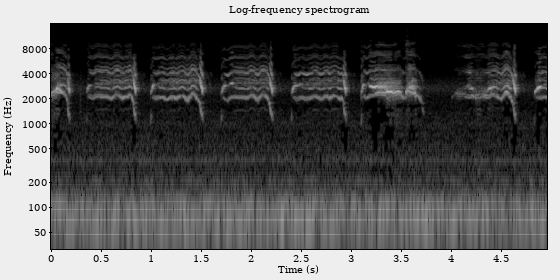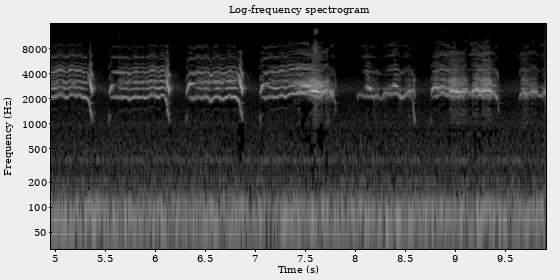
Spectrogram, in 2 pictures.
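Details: Peregrine falcon youngster on a Jersey City nest cam, 24 June 2017, excitedly screaming as its banded first-time mother brings breakfast; about fifteen harsh, evenly spaced cries, each bending downward at the end, constant low hum.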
